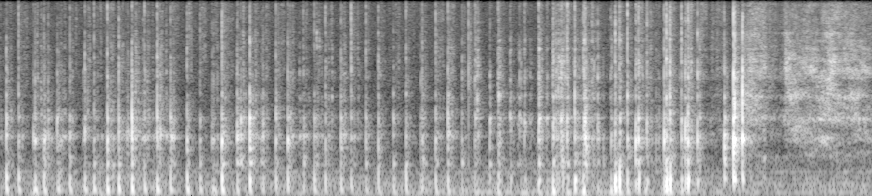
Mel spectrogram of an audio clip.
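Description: Long fingernails rapidly tap and scratch a long, narrow, empty-looking white Laneige cardboard product box held in the hand. Dozens of quick, dry, hollow taps with a boxy midrange tone and a soft low thump run together in a steady flurry, growing louder and sharper toward the end. The clip closes with a brief, brighter scratching rustle.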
